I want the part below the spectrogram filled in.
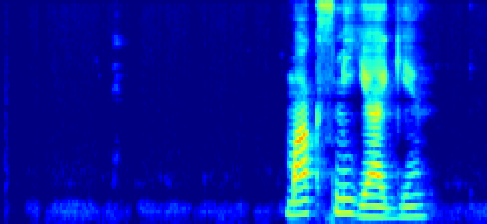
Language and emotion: Russian, neutral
